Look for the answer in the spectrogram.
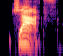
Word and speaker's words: Jacques: No, if you listen to the way they pronounce his name, they pronounce it Jax, like with an S, as opposed to just Jacques, which is how it's spelled. Like it's a French name.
